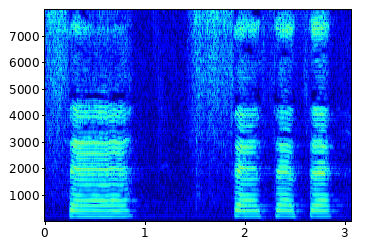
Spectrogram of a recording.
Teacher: زبان نیچے رہے گی, ٹھیک ہے, کیونکہ اس میں استفال ہے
